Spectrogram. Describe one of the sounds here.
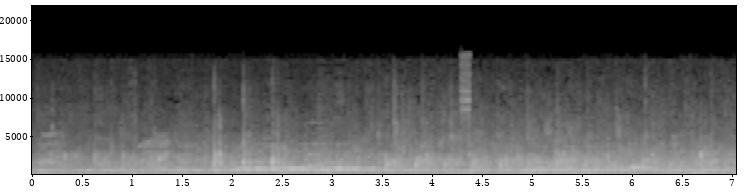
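A crowd murmurs and chatters in a large, echoing space.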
